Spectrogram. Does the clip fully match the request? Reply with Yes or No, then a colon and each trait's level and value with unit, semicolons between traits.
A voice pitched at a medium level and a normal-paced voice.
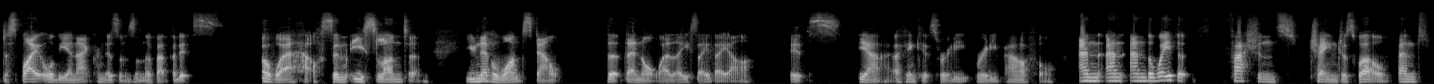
Yes: medium, 165 Hz; average, 190 wpm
